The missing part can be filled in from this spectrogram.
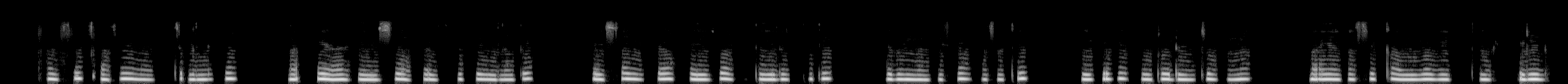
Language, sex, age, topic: Gamo, female, 18-24, government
